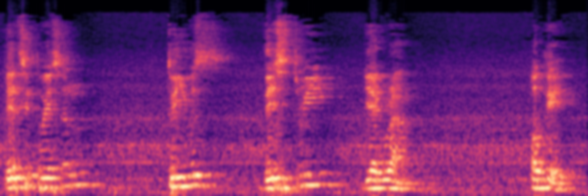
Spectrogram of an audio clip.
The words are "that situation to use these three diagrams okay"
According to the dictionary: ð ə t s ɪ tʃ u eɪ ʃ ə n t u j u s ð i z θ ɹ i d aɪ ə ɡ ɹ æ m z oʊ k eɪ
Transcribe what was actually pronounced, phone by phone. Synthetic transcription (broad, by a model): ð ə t s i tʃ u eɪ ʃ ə n t u j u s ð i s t ɹ i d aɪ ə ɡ ɹ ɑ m oʊ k eɪ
